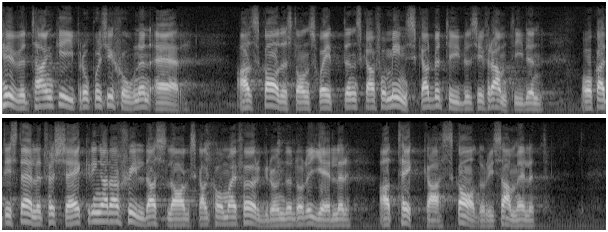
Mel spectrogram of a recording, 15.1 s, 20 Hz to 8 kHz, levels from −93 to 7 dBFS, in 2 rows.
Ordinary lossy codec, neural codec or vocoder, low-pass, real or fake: none; none; 7.2 kHz; real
